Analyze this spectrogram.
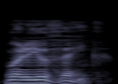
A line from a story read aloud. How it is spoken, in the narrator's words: He didn't raise his head, but his voice rumbled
